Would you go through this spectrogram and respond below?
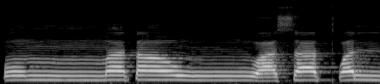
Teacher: حمزہ کو میم سے ملائیں گے اور میم کے اوپر غنہ کریں گے، میم مشدد ہے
